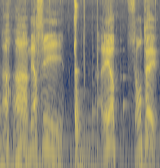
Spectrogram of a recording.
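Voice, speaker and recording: An actor doing gravelly, mocking Rox. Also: male voice, fairly high pitch, takes it slowly, music in the background, full character voice. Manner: taunting, crude. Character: crude mocking rough-voiced male adventurer Rox. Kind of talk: audio fiction acting.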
